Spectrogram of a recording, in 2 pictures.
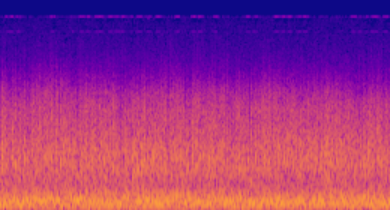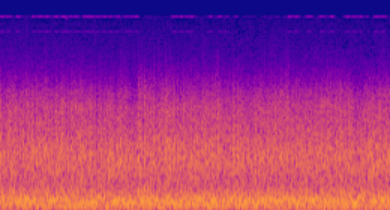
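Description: A rocket engine roars with a steady, deep rumble.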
